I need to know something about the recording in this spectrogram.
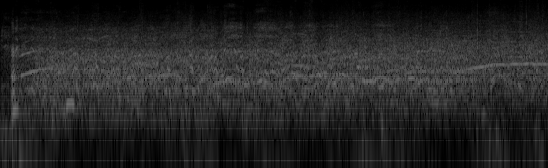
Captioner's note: laughter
